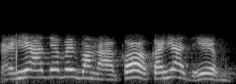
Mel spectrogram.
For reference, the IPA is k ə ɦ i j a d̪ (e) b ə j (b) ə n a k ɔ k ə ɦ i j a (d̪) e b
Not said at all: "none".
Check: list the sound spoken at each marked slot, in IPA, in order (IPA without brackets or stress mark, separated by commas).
e, b, d̪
